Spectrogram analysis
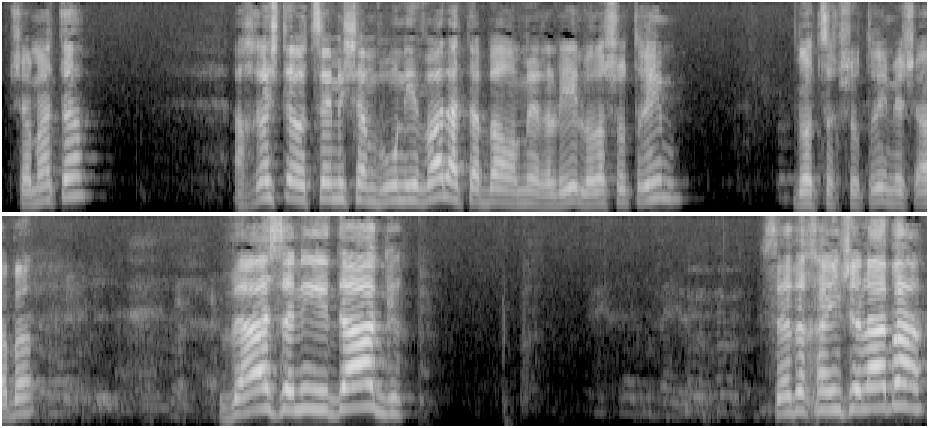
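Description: High-voiced rabbi preaching loudly. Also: male voice, long pauses. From Israel. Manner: animated, shouting warnings, acting out dialogues. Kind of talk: sermon to an audience.

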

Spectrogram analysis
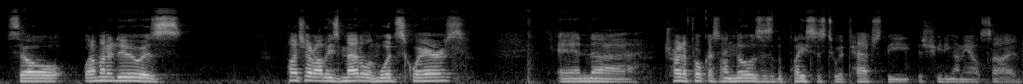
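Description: A man's voice: on the high side, steady tone, moderate pace. A man in his forties telling a story in a casual vlog, rambling and chatty with lots of fillers, filming himself with a phone at arm's length inside a big empty old factory. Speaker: vlogger renovating an old building. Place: large empty old factory floor, indoors. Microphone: phone held at arm's length.

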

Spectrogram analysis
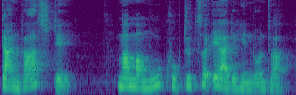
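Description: A woman reading a children's story aloud for kindergarten children, slow and expressive. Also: deep voice.

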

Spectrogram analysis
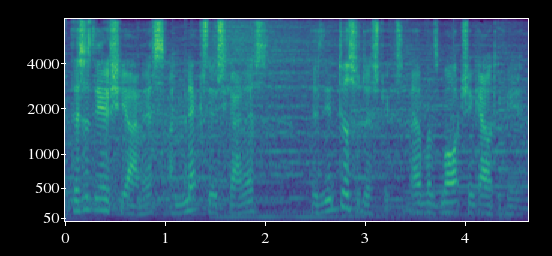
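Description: A man's voice: medium pitch, quick pace. A man giving casual gameplay commentary, muttering to himself and reading in-game text aloud. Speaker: gaming video host. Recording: game music behind.

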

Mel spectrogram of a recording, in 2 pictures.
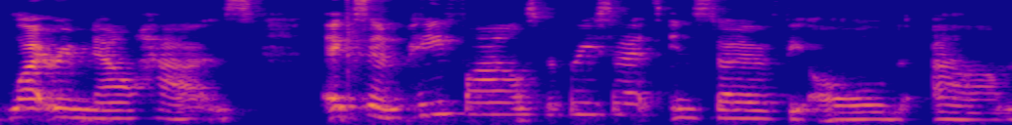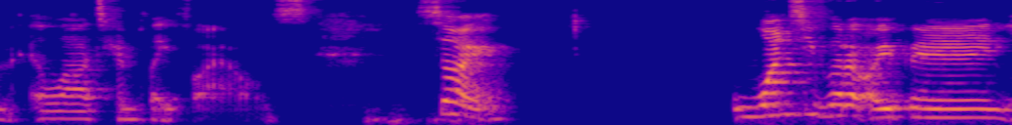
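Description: Casual female tutorial host, mid-pitched, sounding tinny and hollow on a built-in laptop mic in an echoey room. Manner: relaxed, chatty, frequent ums. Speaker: photographer selling presets. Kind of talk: casual screen-recorded software tutorial. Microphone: built-in computer microphone. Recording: tinny, echoey sound without a proper microphone.

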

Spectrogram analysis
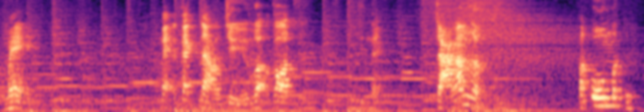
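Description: A man's voice: fairly high pitch, animated, normal speed, close to an everyday voice. An actor playing an impatient young husband who complains irritably about his wife and crying baby. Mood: irritated. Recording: roomy, with music underneath.

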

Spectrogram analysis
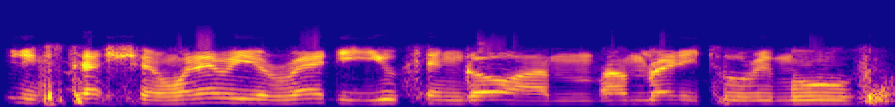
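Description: A man's voice: mid-range voice, fairly even intonation, fast, smooth, no room sound. A man aboard the space station, reading back procedures over a radio downlink in clipped, procedural phrases that sometimes stumble. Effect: space-to-ground radio downlink. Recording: muffled radio channel.

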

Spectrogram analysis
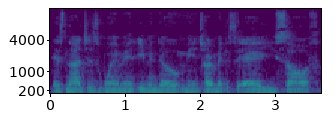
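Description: A man's voice: low voice, completely flat delivery, moderate pace, a little mellow, slight background noise. A man in his thirties giving casual, encouraging talk to camera. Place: living room couch, indoors.

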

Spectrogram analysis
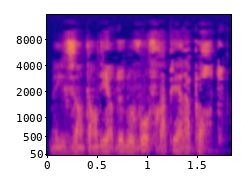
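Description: A man narrating a children's storybook record in an animated, expressive way, with music behind. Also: medium pitch, rapid-fire, muffled recording.

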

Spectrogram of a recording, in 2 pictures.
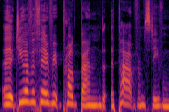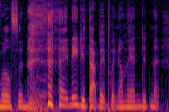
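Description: Her warm voice sits fairly high and she talks fast; she's a young musician from Yorkshire, England, reading viewer questions aloud during a live stream Q&A at home in her living room. Expect rambling, laughter and plenty of fillers, captured studio-quality with no room sound.

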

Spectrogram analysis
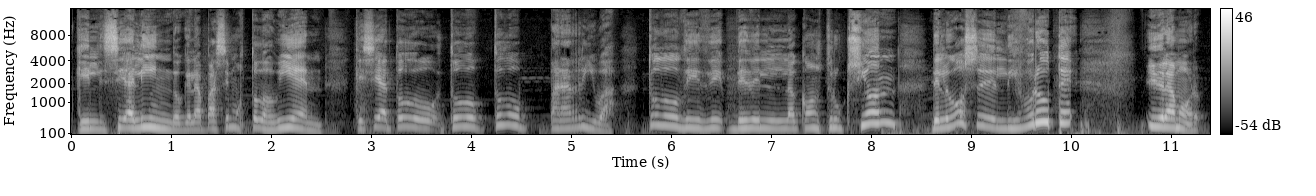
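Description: A man's voice: high voice, slow pace, darkish tone. A man with an Argentine accent chatting casually on a stream, reading out messages and rambling with crude, joking banter. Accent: Argentine Spanish.

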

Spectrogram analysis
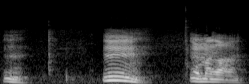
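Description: Food vlogger, woman, very low register, talking while chewing, gushing exclamations. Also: big pitch swings, takes it slowly, muffled recording, faint music behind. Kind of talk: casual on-camera tasting.

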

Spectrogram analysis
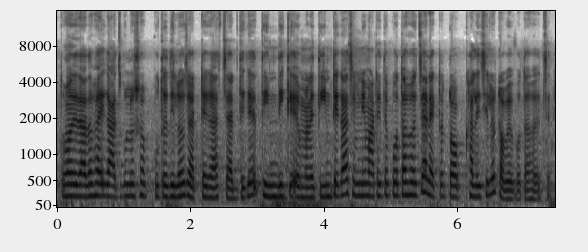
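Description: A young Bengali woman from India, chatting casually to her viewers in a home vlog, her voice a little hoarse from a sore throat. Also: medium pitch, fairly even intonation, fast, hardly any pauses, slight background noise. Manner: chatty, addresses viewers directly with fillers. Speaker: vlogger. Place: at home, in and out of doors.

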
